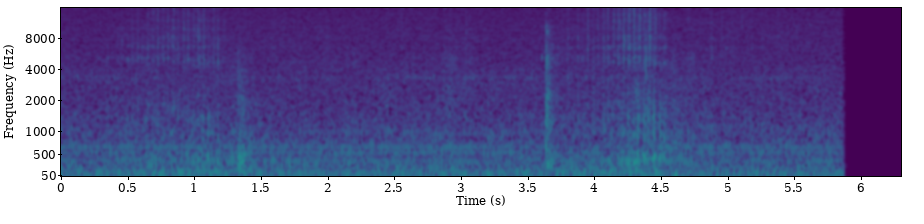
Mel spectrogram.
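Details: A female American Shorthair cat, silver patched tabby, purrs in a steady, low, rumbling drone, broken by a few soft clicks.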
